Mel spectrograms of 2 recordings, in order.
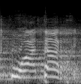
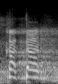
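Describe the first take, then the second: First: The word begins with a 'kw' sound. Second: The word begins with a plain 'k' sound. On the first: The speaker calls it wrong. "It's not Q U A T A R. It's not Qatar" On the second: The speaker calls it right. "It's Qatar"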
